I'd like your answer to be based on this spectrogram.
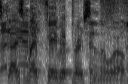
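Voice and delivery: ordinary delivery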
